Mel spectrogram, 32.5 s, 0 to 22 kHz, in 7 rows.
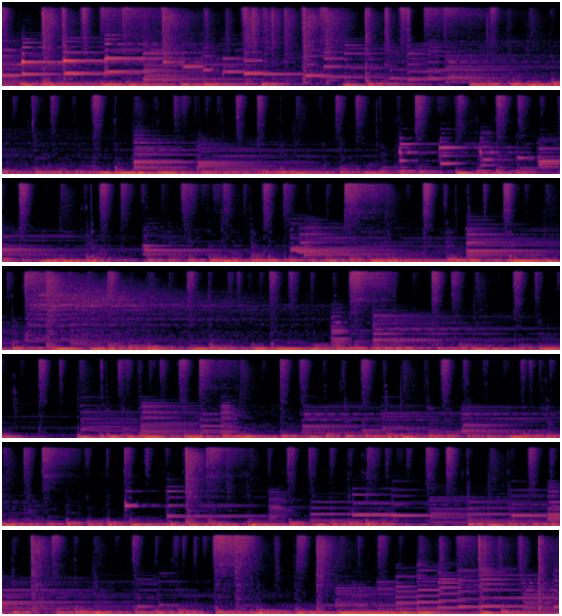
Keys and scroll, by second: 6.9 F3.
